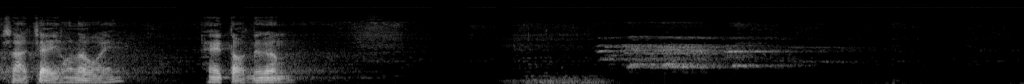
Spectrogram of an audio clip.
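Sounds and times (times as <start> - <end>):
speech: 0.1 - 1.3, 2.0 - 3.0
junglefowl crowing: 5.9 - 8.6.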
